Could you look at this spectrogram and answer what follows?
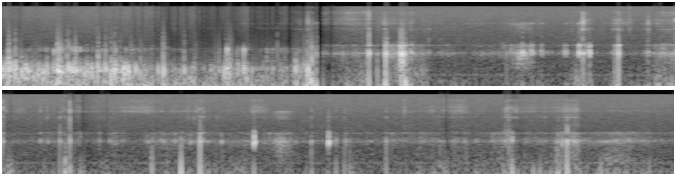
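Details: Stethoscope on own abdomen; stomach sounds heard even near the heart; loud low gurgling, then scattered gurgles, pops and clicks: normal bowel sounds (borborygmi).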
